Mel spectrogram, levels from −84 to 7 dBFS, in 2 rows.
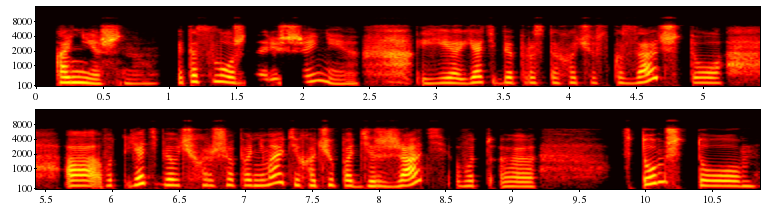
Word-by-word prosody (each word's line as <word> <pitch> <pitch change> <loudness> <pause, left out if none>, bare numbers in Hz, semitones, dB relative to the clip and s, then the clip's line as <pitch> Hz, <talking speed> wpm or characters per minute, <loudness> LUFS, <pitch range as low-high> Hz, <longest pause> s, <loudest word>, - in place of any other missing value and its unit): Конечно, 205 -5 +3
это 275 +5 +1
сложное 260 -8 -2
решение, 210 - 0 0.4
и 205 - -8
я 225 +3 +1
тебе 240 -2 -4
просто 235 0 -7
хочу 235 0 -6
сказать, 240 - 0
что, 235 - -1 0.5
а 235 0 +5
вот 245 0 -10
я 310 +5 +4
тебя 290 -6 -1
очень 255 - +1
хорошо 260 0 -2
понимаю. 250 +6 +2
Я - - -8
тя 265 - -4
хочу 255 +2 -1
поддержать, 230 - +3
вот, 225 0 -8
э, 205 0 -2 0.6
в - - -9
том, 335 +7 +2
что 230 - +1
235 Hz, 150 wpm, -21 LUFS, 220-260 Hz, 0.6 s, а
